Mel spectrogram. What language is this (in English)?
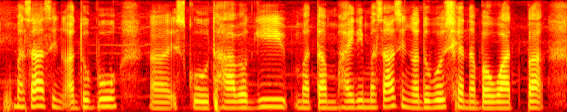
Manipuri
